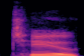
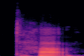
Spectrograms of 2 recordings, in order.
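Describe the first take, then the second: First: The word has a full, clear oo vowel. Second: The word has a weak, reduced schwa vowel. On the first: "often reduces from two" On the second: "reduces from two to t"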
